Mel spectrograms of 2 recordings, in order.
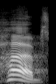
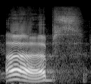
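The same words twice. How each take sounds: First: The h at the start is pronounced. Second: The h at the start is silent. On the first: "we say herbs, because it's got a bleeping H in it" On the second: "You say"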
